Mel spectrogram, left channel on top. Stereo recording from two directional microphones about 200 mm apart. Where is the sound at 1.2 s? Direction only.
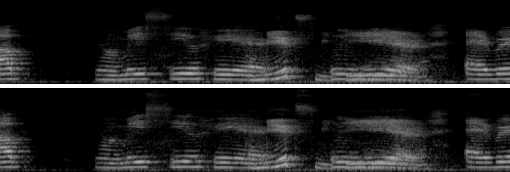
20° left (ahead or behind).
